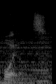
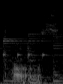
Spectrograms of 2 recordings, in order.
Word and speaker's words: tolls: But that recently I've heard a whole bunch of toils. Oh, I've never heard toils till today. Which makes me wonder if I've been saying it wrong. Is it me? It's for whom the bell tolls.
